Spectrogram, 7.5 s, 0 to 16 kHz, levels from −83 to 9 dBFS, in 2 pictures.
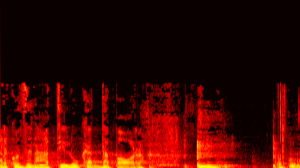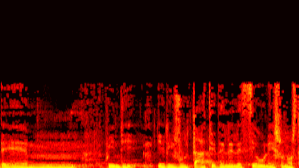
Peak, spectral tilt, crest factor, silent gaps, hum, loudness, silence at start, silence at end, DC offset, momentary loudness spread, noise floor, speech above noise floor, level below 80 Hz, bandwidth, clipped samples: -6 dBFS; -6.5 dB/octave; 14 dB; none; none; -21 LUFS; 0 s; 0 s; under 0.1%; 10 LU; -51 dBFS; 32 dB; -38 dBFS; 8.4 kHz; under 0.1%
